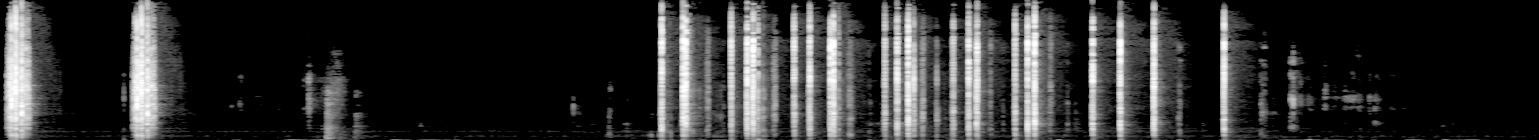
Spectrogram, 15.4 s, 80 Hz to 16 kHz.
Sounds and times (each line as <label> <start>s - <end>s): DSLR long/short exposure shutter sound 0.0s - 0.4s
DSLR Shutter Dials 0.0s - 0.4s
DSLR Shutter Dials 1.3s - 1.7s
DSLR long/short exposure shutter sound 1.3s - 1.7s
DSLR Shutter Dials 6.6s - 12.4s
